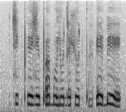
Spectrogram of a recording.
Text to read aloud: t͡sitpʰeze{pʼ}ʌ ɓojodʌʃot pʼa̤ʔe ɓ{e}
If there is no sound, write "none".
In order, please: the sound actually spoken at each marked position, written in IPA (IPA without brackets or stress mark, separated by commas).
pʼ, e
